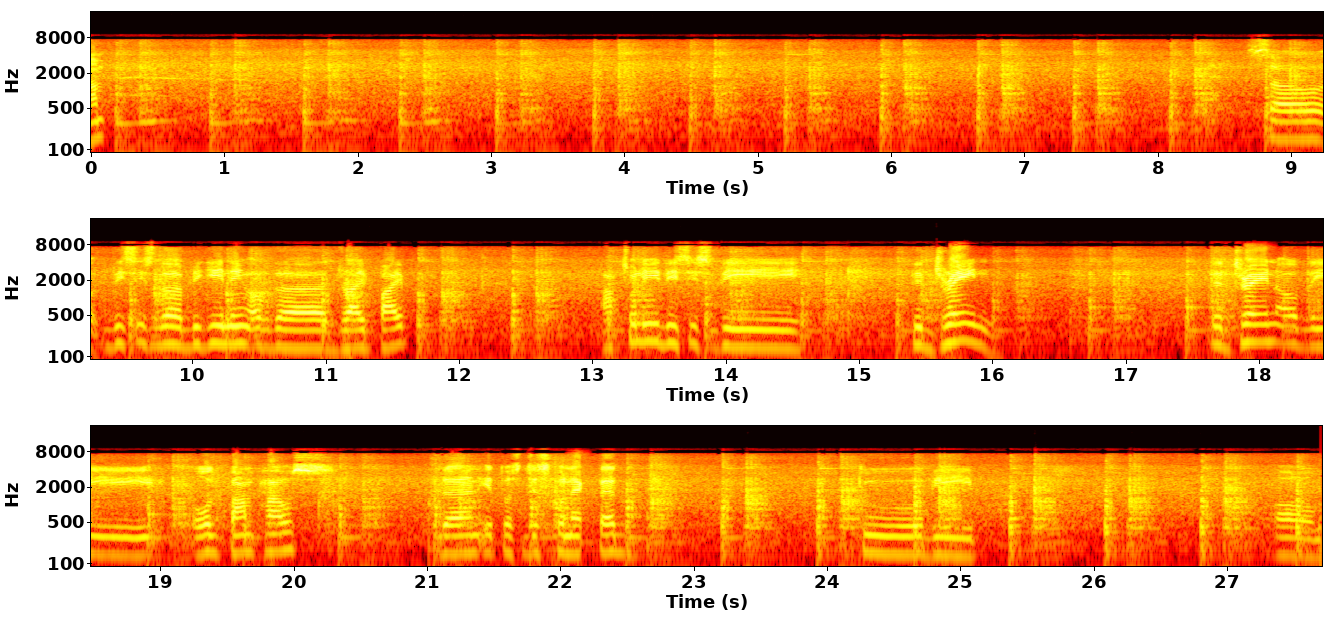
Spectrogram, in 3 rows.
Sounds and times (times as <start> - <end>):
Speech: 8.7 - 11.6, 13.1 - 14.6, 15.4 - 16.0, 17.7 - 20.4, 21.1 - 22.5, 24.2 - 25.1, 27.4 - 27.7.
